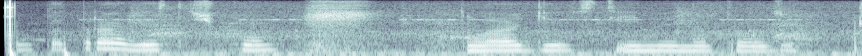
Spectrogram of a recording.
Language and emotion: Russian, neutral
